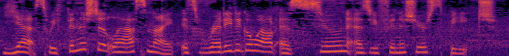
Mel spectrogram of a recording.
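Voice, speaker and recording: An actress as efficient, high-voiced female political aide. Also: moderate pace, darkish tone, slight background noise, natural voice. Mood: brisk, efficient. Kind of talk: audio drama acting.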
